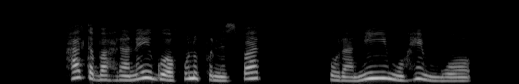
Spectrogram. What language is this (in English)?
Pashto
